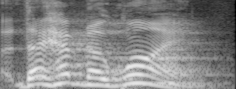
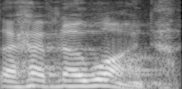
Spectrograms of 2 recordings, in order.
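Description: First: It is said demandingly, expecting action. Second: It is said casually, in passing.

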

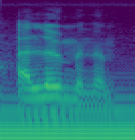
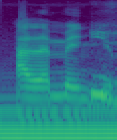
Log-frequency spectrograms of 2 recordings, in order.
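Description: First: The word is said as aluminum. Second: The word is said as aluminium. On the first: "try saying aluminum" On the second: "It rolls off the tongue better than aluminium"

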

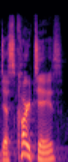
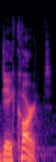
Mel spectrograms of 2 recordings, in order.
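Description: First: The name is pronounced as if it were an English word. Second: The name is pronounced the way it is said in its own language. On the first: The speaker calls it wrong. "If I were to say" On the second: The speaker calls it right. "the pronunciations should be more like"

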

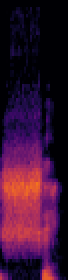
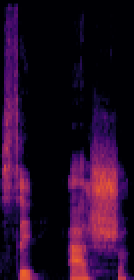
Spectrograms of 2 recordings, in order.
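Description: First: A single hushing sound is spoken for both letters. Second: Two separate letter names are spoken one after another. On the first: The speaker calls it right. "Non, on dit ch" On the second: The speaker calls it wrong. "On ne peut pas dire C-H"

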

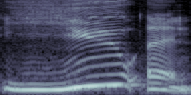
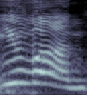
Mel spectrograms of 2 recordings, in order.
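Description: First: The name is said like 'YOU-an', starting with a 'y' sound. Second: The name is said like 'ee-VAHN', with a 'v' sound. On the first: The speaker calls it right. "The correct version of his name is Ewan" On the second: The speaker calls it wrong. "they transliterate it as Ivan, like Ivan, Vanya, but it's wrong"

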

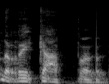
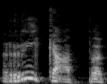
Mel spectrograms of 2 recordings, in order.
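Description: First: The first vowel is an 'eh' sound. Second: The first vowel is an 'ee' sound. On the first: The speaker calls it wrong. "non recap" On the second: The speaker calls it right. "recap con la I"

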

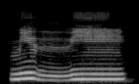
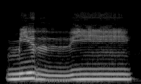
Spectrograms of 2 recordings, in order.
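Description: Both takes have the same delivery.

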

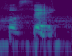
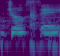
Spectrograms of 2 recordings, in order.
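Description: First: The name begins with an 'h' sound. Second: The name begins with a 'j' sound. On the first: The speaker calls it right. "you actually say Jose, because J sounds like an H" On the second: The speaker calls it wrong. "You don't pronounce it as Jose"

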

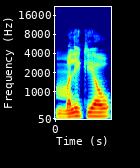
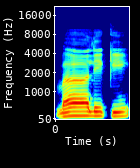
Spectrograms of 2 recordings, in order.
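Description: First: The word ends with an added trailing vowel sound. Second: The word ends cleanly with no added sound. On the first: The speaker calls it wrong. "এই জায়গায় যেন মালিকিয়াও মালিকিয়াও মালিকিয়াও এমন না হয়" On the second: The speaker calls it right. "মালিকি কি স্পষ্ট"

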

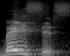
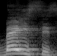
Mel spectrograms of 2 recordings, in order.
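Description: The two takes are said the same way.

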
